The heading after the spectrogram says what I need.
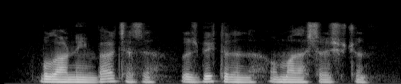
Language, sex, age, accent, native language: Uzbek, male, 25-34, Toshkent viloyati, Uzbek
